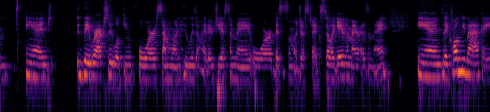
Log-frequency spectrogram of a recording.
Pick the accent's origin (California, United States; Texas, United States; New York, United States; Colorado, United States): California, United States; San Diego; moved away as an adult; now in North Carolina, United States; we ended up going to San Diego, which is my hometown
